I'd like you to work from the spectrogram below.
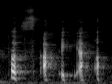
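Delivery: high, soft, voiceless laughing words; real laughing apology. Real, not acted. Reader saying sorry to listeners, laughing helplessly. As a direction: squeeze an apology out through laughter. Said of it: "I don't know why I'm laughing".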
